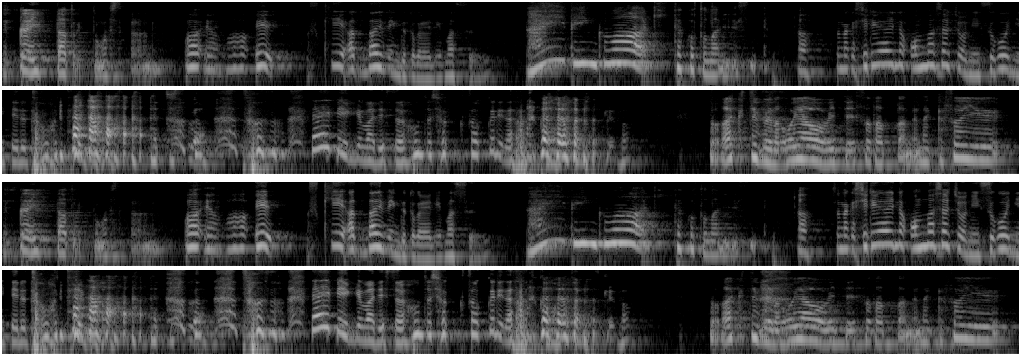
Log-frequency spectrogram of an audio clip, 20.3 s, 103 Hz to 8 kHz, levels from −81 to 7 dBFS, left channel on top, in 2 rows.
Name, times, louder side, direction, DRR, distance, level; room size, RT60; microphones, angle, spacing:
voice 1, 0.0-1.6 5.2-7.4 10.9-12.2 15.4-16.0 17.2-20.2, left 2 dB, 65° left, 6 dB, 2.1 m, -31 dB
voice 2, 1.8-2.7 3.0-4.9 7.9-8.1 8.3-11.3 11.8-16.0 16.3-16.5 17.7-18.0, right 3 dB, 65° right, 12 dB, 1.2 m, -34 dB
25.5 x 16.0 x 9.7 m, 0.71 s
head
